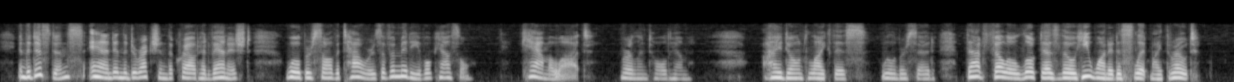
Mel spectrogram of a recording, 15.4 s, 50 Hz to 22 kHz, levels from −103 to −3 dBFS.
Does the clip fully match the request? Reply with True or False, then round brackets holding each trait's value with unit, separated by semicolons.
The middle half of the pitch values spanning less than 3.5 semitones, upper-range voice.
True (3.1 semitones; 200 Hz)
